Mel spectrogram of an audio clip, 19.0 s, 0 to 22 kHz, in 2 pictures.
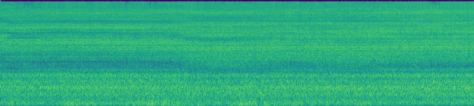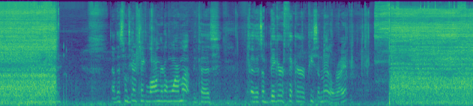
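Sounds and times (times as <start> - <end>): gas torch burning: 0.0 - 10.7, 16.9 - 18.9.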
